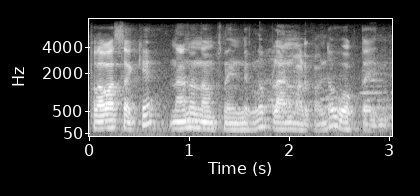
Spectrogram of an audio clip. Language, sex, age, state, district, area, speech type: Kannada, male, 18-30, Karnataka, Kolar, rural, spontaneous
